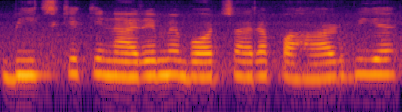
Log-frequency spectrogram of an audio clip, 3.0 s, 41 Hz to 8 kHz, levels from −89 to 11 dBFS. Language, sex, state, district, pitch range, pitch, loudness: Hindi, female, Arunachal Pradesh, Lower Dibang Valley, 220-245 Hz, 230 Hz, -16 LUFS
